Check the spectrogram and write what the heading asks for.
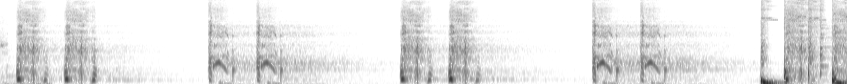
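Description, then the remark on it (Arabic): Pairs of sharp coughs by the film's actors, arranged without words as a track on the film's soundtrack album, repeat in a steady rhythm, roughly every two seconds, like a beat, ending in a denser flurry of overlapping coughs. No speech. “ومن الحاجات الطريفة واللي أنا شايفها كانت حاجة ذكية جدا من حميد إن في الألبوم ده وقت قرار منعه حميد وزع كحة الممثلين في الفيلم من غير ولا كلمة وقدمها للرقابة كنوع من الاحتجاج على القرار”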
